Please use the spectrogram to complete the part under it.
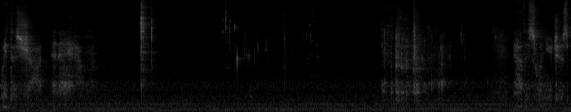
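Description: Vodka is poured for a Sex on the Beach cocktail, soft, close splashing and trickling in short bursts with quiet gaps between them, under and between gentle whispering.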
